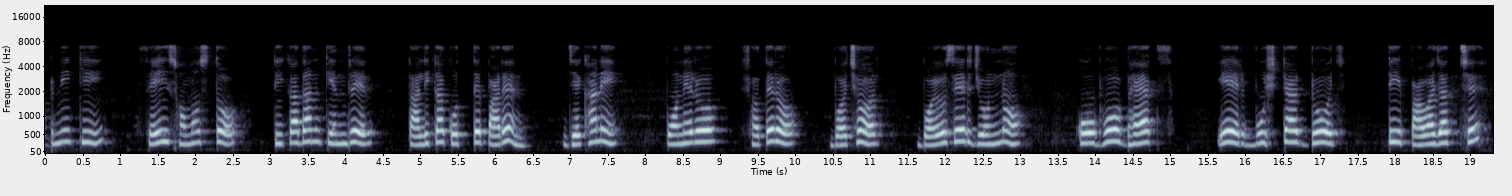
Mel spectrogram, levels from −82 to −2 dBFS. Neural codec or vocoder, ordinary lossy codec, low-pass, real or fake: codec, 16 kHz in and 24 kHz out, 2.2 kbps, FireRedTTS-2 codec; none; 7.2 kHz; fake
